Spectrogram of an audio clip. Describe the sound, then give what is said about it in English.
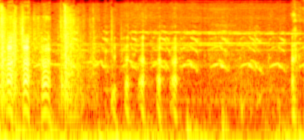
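Seagull calls play from a small phone speaker through a ghost detection app, a rapid run of harsh, squawking cries that slows into scattered yelps, fairly loud over a faint steady electronic whine. “There's a seagull in here.”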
